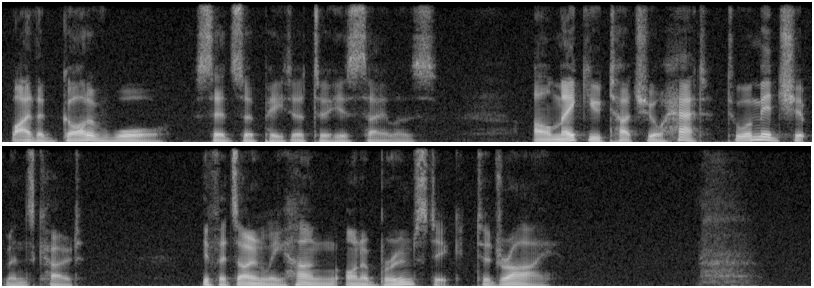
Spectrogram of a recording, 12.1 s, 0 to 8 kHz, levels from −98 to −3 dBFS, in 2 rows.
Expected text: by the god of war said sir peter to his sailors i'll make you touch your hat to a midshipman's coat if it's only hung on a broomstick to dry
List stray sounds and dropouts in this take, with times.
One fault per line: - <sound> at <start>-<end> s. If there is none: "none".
- breath at 11.3-11.9 s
